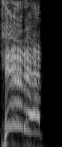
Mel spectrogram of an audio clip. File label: COUNT, Vocal Planet, R&B & Dance, COUNTING; ILIO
